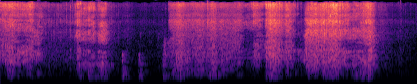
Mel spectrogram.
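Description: Paper packaging rustling and crinkling in several bursts as it is handled and pulled apart, the loudest burst near the end.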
